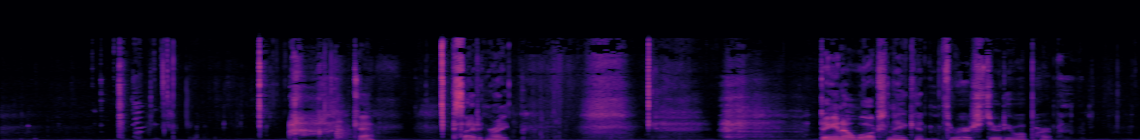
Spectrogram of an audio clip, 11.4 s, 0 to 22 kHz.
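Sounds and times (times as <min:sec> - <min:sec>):
low steady hum: 0:00.0 - 0:11.3
person sipping a drink and swallowing: 0:01.0 - 0:03.3
speech: 0:03.6 - 0:03.9, 0:04.5 - 0:05.4, 0:08.2 - 0:10.8.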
